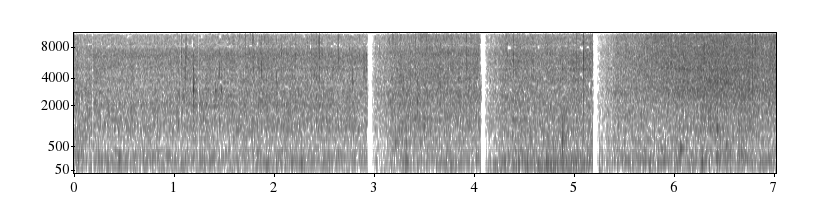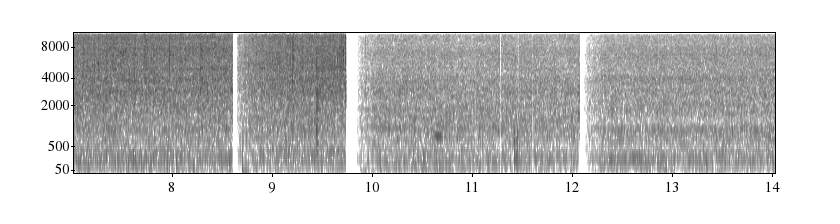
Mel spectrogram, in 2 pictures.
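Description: Horse mackerel sizzling as they fry on a grill pan over charcoal: a steady hiss, heard in a series of short clips with abrupt cuts. It is loudest in the middle stretch.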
